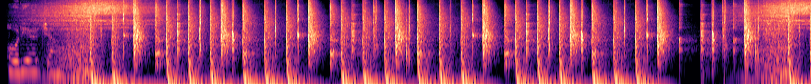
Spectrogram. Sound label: the claps in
